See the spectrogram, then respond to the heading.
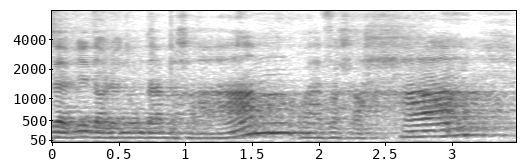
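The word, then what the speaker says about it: אברהם: dans le nom d'Abraham Avraham là vous avez un H que vous devez prononcer puisqu'il est avant la fin Abraham et Abraham a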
